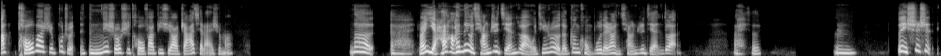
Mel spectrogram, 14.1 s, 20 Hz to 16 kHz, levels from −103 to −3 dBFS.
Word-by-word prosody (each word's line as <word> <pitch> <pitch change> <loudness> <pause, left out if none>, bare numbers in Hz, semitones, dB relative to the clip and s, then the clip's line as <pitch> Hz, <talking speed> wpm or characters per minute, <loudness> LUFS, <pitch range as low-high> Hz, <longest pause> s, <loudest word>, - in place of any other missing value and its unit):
啊， - - +5 0.2
头 235 +4 +4
发 355 -2 +5
是 275 -4 -6
不 260 +7 -7
准 245 - -4
嗯 220 - -7
你 230 - +2
那 315 +6 +2
时 285 -6 -4
候 245 - +3
是 235 -1 -8
头 185 -5 -2
发 215 +2 +1
必 225 +1 -5
须 215 -1 -5
要 190 -2 +2
扎 185 +6 -2
起 235 -7 -6
来 - - -8
是 - - -11
吗？ 210 - -10 1.8
那， 300 -4 +3 0.3
唉， 195 -3 -8
反 225 - +6
正 325 - +6
也 270 - +9
还 250 +2 +5
好， 300 - +3
还 305 +4 +6
没 370 +4 +4
有 355 - +5
强 225 -2 0
制 330 +2 +1
剪 230 -3 0
短， 250 - 0
我 - - -7
听 250 +8 -4
说 300 - -1
有 - - +1
的 175 - -5
更 270 +6 -4
恐 250 -3 -6
怖 220 +2 -2
的 190 -4 +1
让 230 +1 -1
你 185 - -11
强 190 +1 -8
制 235 +3 -5
剪 200 -1 -6
短。 225 +1 -3 0.8
唉， 180 -4 -11
呃， 190 - -7 1.1
嗯， 235 -2 -1 0.6
对， 335 -4 +4
是 390 +5 +1
是， 370 +2 -3
235 Hz, 240 characters per minute, -21 LUFS, 205-275 Hz, 1.8 s, 也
